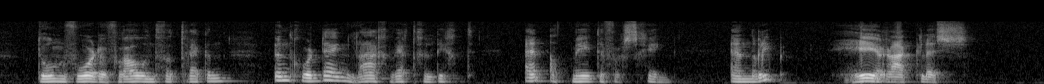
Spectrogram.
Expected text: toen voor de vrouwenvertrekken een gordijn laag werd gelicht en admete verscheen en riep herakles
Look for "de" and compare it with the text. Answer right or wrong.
right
